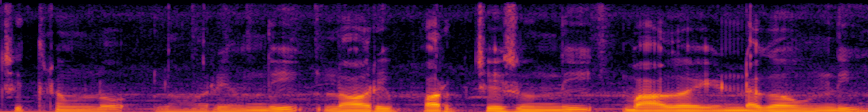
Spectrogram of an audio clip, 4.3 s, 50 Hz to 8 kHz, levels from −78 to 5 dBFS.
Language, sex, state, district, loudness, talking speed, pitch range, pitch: Telugu, male, Telangana, Mahabubabad, -19 LUFS, 125 wpm, 105-110 Hz, 110 Hz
